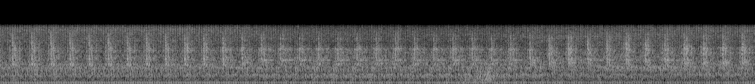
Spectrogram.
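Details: MTZ tractor diesel just started at idle: steady sharp knock about 2.5 per second over even idle; engine knock of unknown origin.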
